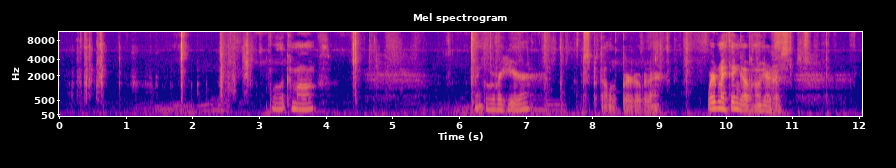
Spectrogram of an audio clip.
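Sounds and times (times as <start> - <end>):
paper rustling: 0.0 - 3.2.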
